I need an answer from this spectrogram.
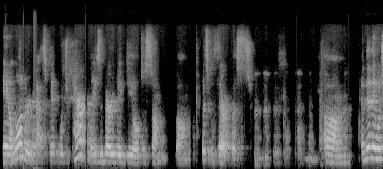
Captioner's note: laughter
